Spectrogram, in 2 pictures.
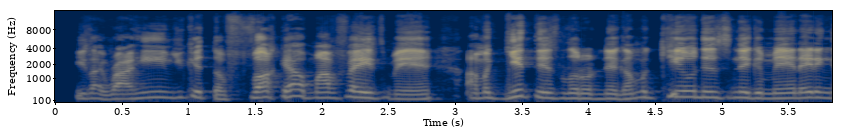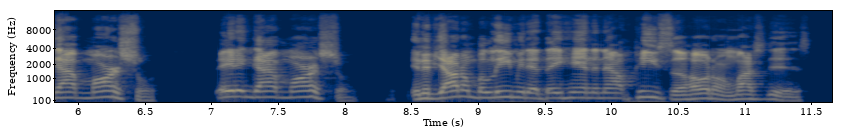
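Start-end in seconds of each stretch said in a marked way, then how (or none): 0.4-8.1 furious, worked-up, raging rant. Retelling Jannard going off at Raheem: imitating Jannard going off. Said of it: "So Jannard's going off".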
